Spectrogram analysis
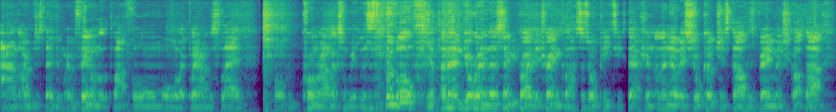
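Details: Adult male speaker; typical speech.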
